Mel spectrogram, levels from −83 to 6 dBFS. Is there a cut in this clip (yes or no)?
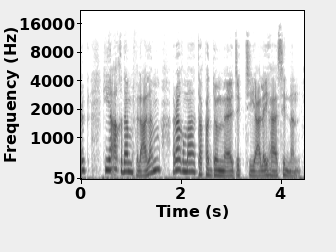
yes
